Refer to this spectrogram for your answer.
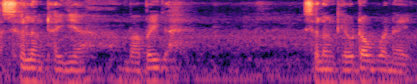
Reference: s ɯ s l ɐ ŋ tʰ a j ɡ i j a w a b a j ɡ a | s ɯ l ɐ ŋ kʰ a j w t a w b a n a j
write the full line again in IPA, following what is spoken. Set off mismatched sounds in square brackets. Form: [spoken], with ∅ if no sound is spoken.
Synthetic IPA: s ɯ [∅] l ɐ ŋ tʰ a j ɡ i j a [b] a b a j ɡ a | s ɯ l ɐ ŋ [tʰ] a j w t a w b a n a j

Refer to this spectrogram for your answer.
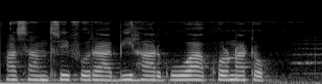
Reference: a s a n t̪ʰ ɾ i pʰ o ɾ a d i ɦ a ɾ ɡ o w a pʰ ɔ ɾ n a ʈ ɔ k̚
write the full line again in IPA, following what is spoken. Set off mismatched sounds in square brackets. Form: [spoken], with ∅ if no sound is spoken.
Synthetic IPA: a s a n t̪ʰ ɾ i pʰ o ɾ a [b] i ɦ a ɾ ɡ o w a [kʰ] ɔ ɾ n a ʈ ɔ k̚

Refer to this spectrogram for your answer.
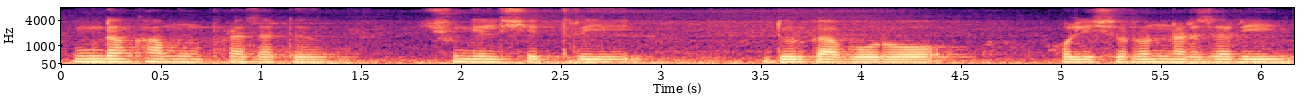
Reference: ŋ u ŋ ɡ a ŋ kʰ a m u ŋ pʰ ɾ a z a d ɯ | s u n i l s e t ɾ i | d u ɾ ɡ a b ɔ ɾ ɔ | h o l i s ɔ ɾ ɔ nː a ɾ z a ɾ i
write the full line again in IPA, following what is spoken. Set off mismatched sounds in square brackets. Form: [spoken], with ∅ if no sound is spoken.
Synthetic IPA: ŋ u ŋ [d] a ŋ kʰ a m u ŋ pʰ ɾ a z a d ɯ | s u n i l s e t ɾ i | d u ɾ ɡ a b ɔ ɾ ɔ | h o l i s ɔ ɾ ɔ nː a ɾ z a ɾ i

